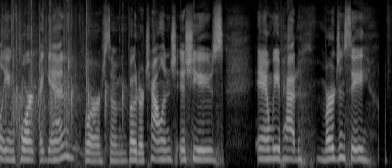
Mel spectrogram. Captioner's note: applause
